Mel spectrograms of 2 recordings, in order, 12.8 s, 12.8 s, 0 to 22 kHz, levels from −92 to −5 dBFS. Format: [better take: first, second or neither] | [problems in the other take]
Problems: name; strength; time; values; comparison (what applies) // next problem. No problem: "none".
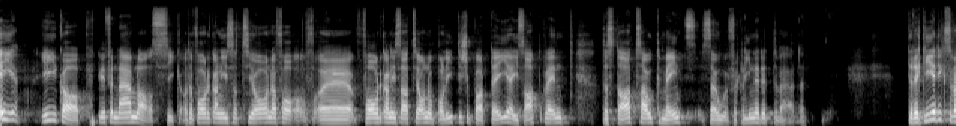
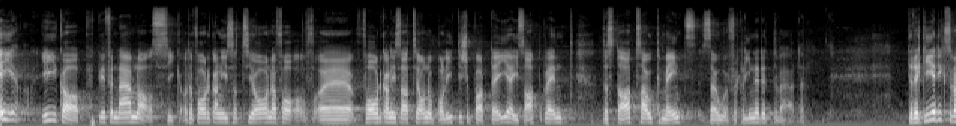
second | noise reduction (neural mask model Resemble Enhance denoiser)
